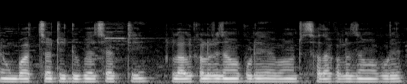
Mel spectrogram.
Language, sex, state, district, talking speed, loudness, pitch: Bengali, male, West Bengal, Jalpaiguri, 190 wpm, -14 LUFS, 135 Hz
